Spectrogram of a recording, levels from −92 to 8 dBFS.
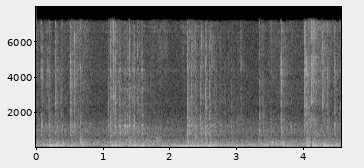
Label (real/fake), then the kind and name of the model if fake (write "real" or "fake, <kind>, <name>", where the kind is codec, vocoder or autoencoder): fake, vocoder, BigVGAN v2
